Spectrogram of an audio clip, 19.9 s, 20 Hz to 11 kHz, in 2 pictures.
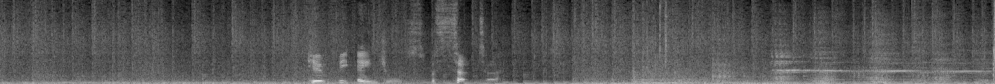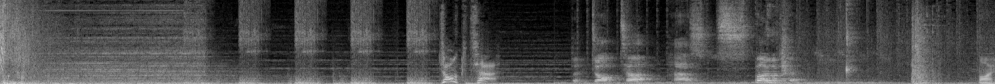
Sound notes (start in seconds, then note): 9.9 flashbang explodes; 12.4 sound of angels moving; 18.3 snaps finger; 19.0 doors closing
